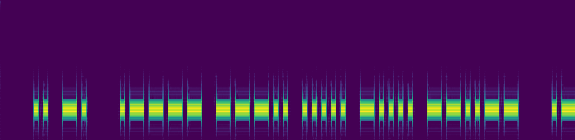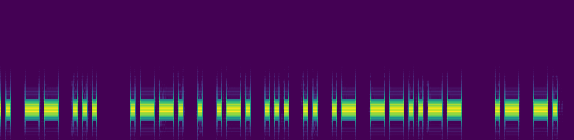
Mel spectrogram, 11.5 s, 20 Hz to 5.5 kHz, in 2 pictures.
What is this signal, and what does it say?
Morse code, heard as a keyed tone, about 25 wpm, 600 Hz. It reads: IN 1856, RMS PERSIA, AN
